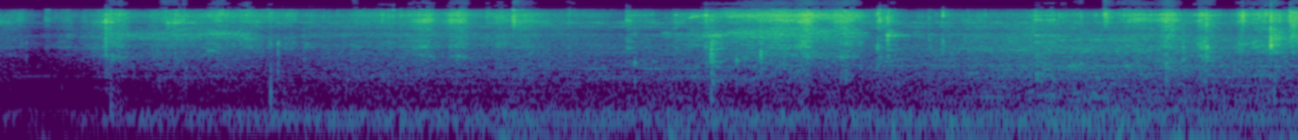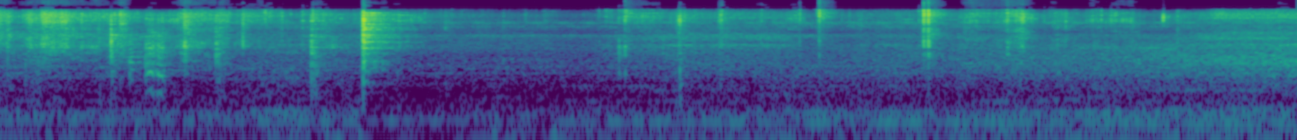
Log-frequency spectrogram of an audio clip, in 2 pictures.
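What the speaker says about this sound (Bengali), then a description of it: "এবার আমি নারকেলের ভেতর থেকে শাঁসগুলোকে দা দিয়ে কেটে কেটে প্রথমে তুলে নেব" A dao cuts and pries coconut flesh out of the shell. Close, repeated scraping and cutting strokes come at an irregular pace, with one sharper crack partway through and no voices.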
